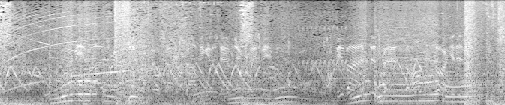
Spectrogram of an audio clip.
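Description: A sports car engine roars and revs at high speed.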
